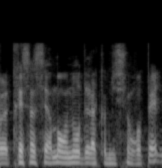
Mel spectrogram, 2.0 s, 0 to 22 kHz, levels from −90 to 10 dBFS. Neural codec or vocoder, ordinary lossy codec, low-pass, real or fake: codec, 16 kHz, 4 kbps, X-Codec, HuBERT features, trained on general audio; none; none; fake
